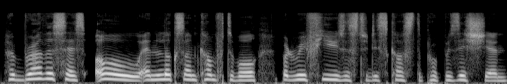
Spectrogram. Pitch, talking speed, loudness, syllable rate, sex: 205 Hz, 155 wpm, -16 LUFS, 5.2 syllables/s, female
